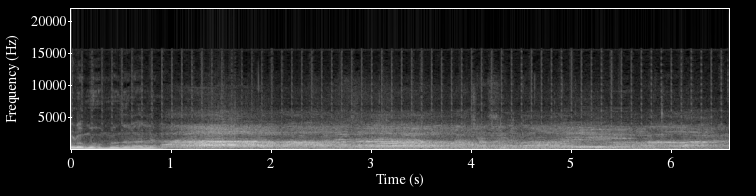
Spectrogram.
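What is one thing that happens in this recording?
A man chants loudly into a microphone over a loudspeaker in a large echoing hall.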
